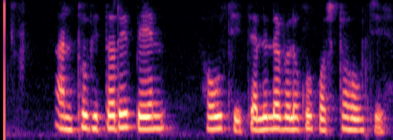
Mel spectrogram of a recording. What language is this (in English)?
Odia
